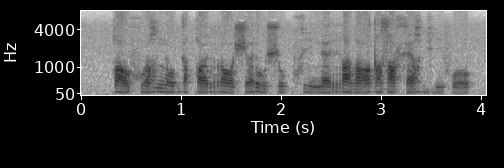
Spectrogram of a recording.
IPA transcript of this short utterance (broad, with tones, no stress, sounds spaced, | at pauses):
q ɔ˨˩˦ xʷ ɜ˨˩˦ ʁ n o˨˩˦ ɡ ə˧˩ q u˨˩˦ r ɔ˧˩ ʃ ə˩˥ ɾ u˨˩˦ ʃ u˩˥ kʷ x i˧˩ n ɛ˨˩˦ r i˧˩ ðˤ ɜ˨˩˦ w dˤ ə˧˩ zˤ ə˨˩˦ x ɛ˨˩˦ ʁ ɡʱ i˨˩˦ f o˨˩˦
